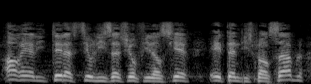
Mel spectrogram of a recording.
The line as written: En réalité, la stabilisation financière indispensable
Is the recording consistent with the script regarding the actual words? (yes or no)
no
